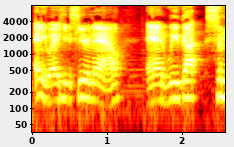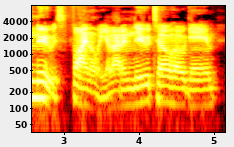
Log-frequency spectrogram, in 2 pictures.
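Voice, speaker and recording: A man's voice: mid-range voice, moderate pace, pushed and bright, faint music behind. A man hosting a podcast, chatting casually about game news in an informal, rambling, casually profane way. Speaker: podcast host.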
